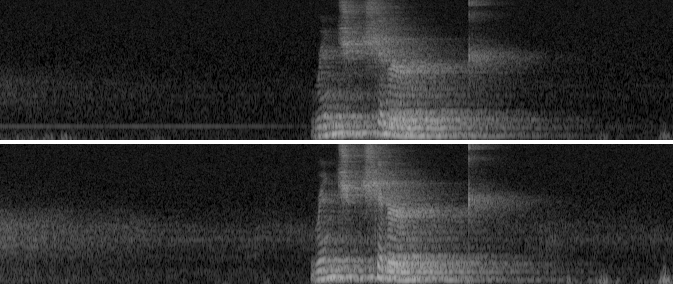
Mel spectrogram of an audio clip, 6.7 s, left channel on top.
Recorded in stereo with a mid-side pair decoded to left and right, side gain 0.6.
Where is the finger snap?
50° right, 1.6 m.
